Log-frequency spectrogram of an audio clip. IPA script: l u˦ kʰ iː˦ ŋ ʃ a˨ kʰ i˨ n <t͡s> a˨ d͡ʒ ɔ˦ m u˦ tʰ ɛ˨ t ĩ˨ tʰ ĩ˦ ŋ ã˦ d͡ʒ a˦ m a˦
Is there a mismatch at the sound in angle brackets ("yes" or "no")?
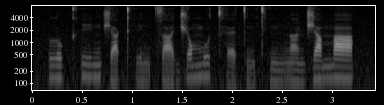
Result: no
